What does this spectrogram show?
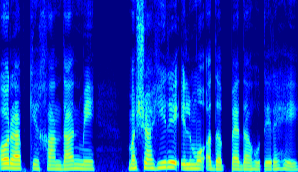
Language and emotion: Urdu, neutral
